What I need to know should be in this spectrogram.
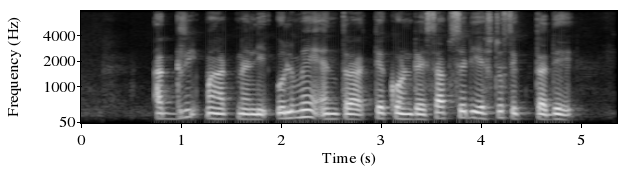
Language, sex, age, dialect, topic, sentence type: Kannada, male, 18-24, Coastal/Dakshin, agriculture, question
